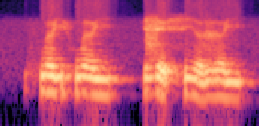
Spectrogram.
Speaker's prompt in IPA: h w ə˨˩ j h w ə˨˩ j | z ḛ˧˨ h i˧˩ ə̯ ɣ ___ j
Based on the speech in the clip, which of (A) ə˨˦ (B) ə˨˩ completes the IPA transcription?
B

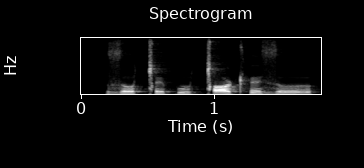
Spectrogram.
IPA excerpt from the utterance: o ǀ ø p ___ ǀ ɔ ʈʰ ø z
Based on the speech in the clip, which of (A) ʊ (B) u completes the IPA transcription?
B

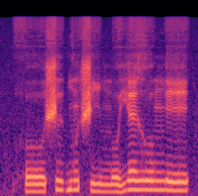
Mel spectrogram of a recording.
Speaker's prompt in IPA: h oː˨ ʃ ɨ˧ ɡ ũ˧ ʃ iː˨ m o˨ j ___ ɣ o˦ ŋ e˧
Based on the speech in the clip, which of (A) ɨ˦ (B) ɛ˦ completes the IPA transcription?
B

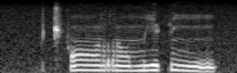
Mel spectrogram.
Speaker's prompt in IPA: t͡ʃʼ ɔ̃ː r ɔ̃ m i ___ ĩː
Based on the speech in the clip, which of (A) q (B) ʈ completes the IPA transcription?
B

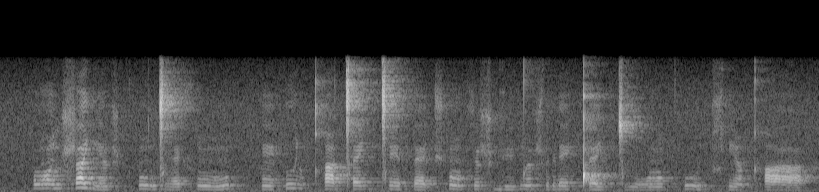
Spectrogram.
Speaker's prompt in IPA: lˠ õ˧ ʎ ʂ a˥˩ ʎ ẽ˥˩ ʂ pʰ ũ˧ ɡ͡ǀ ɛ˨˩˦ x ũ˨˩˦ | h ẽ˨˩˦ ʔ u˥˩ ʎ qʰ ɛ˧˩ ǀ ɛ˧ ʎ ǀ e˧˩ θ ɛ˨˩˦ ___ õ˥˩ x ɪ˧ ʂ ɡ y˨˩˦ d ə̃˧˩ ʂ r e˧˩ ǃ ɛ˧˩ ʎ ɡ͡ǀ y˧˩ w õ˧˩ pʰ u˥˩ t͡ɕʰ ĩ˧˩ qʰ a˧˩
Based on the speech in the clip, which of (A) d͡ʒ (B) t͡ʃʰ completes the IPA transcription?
B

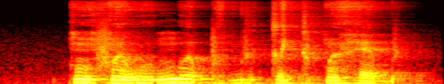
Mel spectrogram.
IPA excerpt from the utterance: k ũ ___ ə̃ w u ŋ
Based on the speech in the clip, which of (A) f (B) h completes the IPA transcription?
A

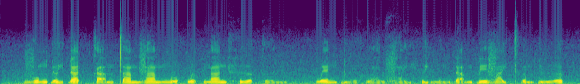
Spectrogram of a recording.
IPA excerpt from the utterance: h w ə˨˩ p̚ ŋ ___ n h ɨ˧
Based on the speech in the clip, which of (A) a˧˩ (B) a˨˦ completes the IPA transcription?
B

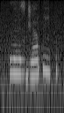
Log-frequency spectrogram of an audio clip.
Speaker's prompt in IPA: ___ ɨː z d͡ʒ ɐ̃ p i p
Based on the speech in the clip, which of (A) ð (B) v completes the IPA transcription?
A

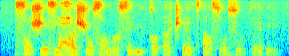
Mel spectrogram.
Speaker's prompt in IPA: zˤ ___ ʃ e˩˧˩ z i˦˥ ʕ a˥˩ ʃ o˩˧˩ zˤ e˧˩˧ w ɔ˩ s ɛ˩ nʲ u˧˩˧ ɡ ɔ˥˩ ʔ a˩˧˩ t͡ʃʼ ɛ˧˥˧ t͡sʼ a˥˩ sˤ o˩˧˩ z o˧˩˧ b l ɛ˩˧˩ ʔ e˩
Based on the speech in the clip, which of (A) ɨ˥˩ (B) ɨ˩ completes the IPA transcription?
B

